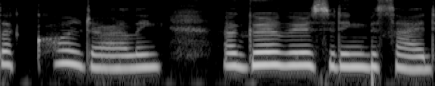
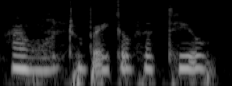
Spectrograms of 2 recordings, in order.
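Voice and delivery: softer, barely voiced breakup line; cold whisper; 6 dB quieter than usual. She repeats the breakup.

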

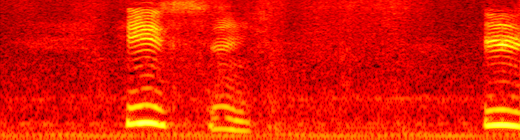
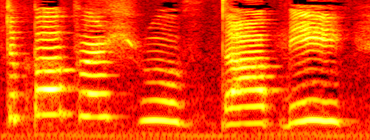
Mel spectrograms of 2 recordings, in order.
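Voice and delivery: loud, high confident cry; 8 semitones higher, 9 dB louder than usual. Acted. Thomas rushing toward the house, loud confident cry. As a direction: call it out sure of yourself. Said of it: "Thomas said".

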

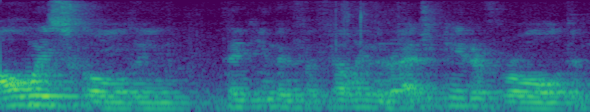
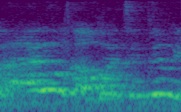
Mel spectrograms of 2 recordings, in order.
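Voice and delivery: much higher, wailing mock sob; imitated crying wail. Mother crying at the booth, a higher mock wail. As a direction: play her sobbing helplessly, pitched way up. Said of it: "she's screaming and crying".

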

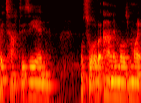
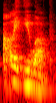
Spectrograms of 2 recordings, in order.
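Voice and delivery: higher, louder defiant retort; cheeky shout back; 8 semitones higher, 7 dB louder than usual. A narrator's reading. Max answering his mother back, defiant shout. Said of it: "and Max said".

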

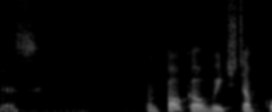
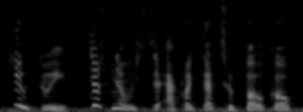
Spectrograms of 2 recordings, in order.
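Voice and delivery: high-pitched stern scolding; Daisy, stern; 7 semitones higher than usual. A narrator's reading. Daisy tells off the three engines, sternly. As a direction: scold them in a high character voice. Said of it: "leaving a stern Daisy behind".

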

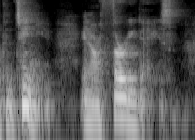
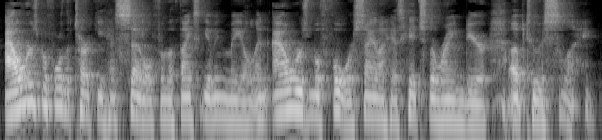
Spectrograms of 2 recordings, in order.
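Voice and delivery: normal talking voice

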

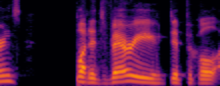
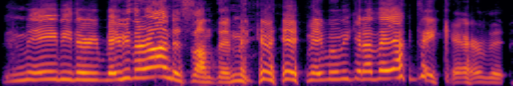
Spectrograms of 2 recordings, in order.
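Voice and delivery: mock wishful musing; 9 semitones higher than usual. Joking about using AI himself.

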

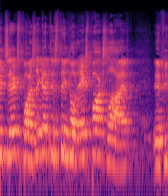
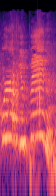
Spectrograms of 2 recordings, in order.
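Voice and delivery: high, raised exclamation; mock amazement; 10 semitones higher, 4 dB louder than usual. Man smitten by an ordinary girl, high mock amazement. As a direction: cry out as if utterly smitten, hammed-up. Acts out the easily impressed man.

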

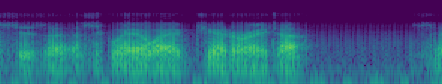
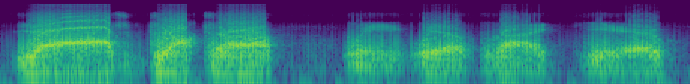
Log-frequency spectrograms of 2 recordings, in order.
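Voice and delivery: loud, barking robotic battle cries; louder ring-modulated commands, the last line slow; robot villain voice; 7 dB louder, slower than usual. Shown as a demonstration. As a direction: shout orders like a mechanical alien war machine. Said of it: "practice demonstration to see how it will sound".

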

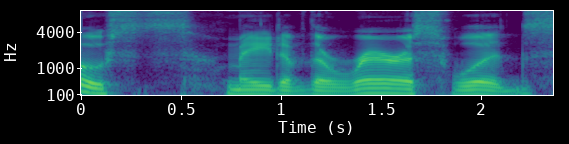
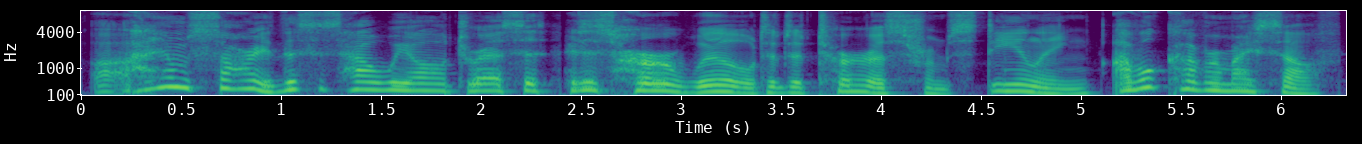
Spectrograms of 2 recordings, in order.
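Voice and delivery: flustered servant; 8 semitones higher than usual. A narrator's reading. Servant apologizing, embarrassed.

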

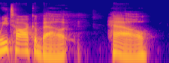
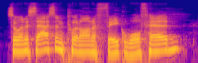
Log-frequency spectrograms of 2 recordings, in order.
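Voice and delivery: ordinary talk, nothing marked

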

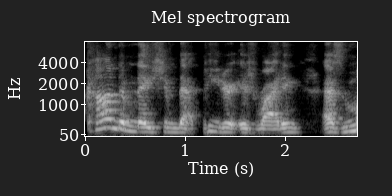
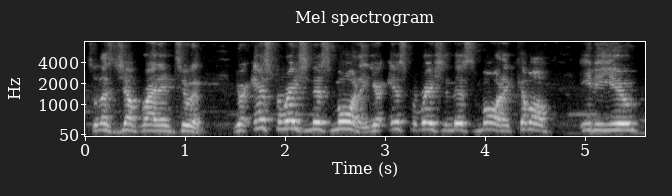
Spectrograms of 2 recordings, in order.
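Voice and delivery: hype preacher opening; 4 semitones higher than usual. Acted. Opening hype greeting over music.

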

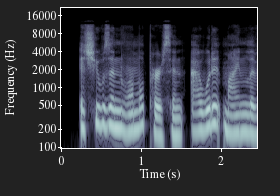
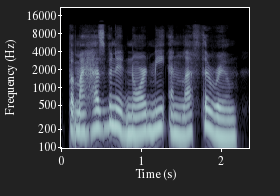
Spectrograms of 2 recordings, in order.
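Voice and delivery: ordinary delivery, nothing marked

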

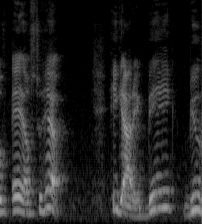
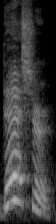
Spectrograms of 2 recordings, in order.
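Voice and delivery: high, loud name call; child calling his team; 8 semitones higher, 6 dB louder than usual. A narrator's reading. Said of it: "He's calling them by name".

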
